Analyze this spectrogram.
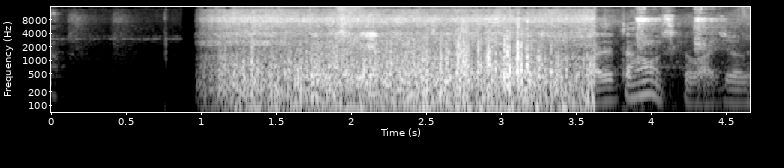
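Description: Wind buffets the microphone loudly.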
